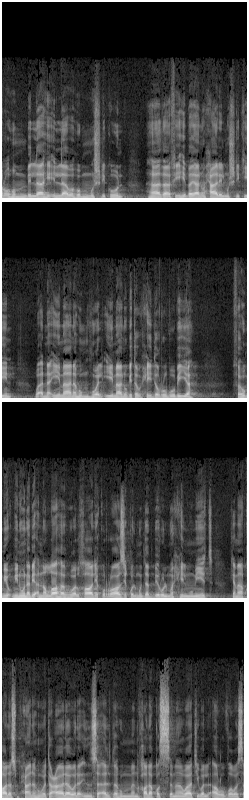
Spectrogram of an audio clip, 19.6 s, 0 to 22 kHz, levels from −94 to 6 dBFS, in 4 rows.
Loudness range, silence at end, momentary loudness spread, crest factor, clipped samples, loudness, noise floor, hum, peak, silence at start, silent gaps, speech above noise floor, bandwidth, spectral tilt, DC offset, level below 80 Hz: 3 LU; 0 s; 8 LU; 18 dB; under 0.1%; -19 LUFS; -52 dBFS; none; -2 dBFS; 0 s; none; 33 dB; 15.5 kHz; -4.5 dB/octave; under 0.1%; -66 dBFS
